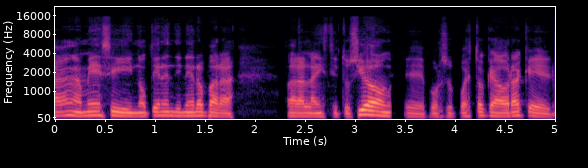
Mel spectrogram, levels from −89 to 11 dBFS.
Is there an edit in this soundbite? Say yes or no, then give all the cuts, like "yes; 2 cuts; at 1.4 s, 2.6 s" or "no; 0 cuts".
yes; 1 cut; at 3.3 s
